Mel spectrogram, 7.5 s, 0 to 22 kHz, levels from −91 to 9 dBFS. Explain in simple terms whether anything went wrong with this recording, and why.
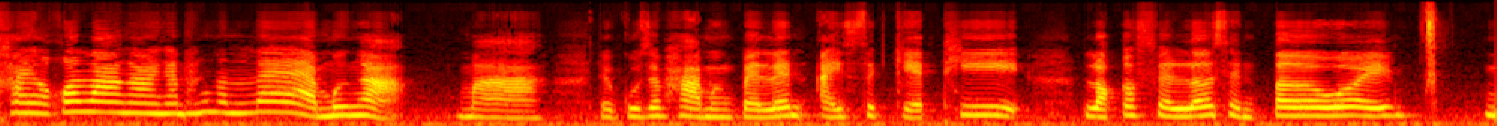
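Something did go wrong: the speech sounds rough and grainy from start to finish, though it keeps its full brightness. That is likely Opus compression squeezing the sound too hard. Unlike MP3 damage, there is little swirly, watery warbling, just a steady gritty texture.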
